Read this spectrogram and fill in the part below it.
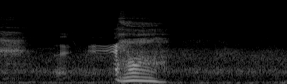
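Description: A young man groans in pain.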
